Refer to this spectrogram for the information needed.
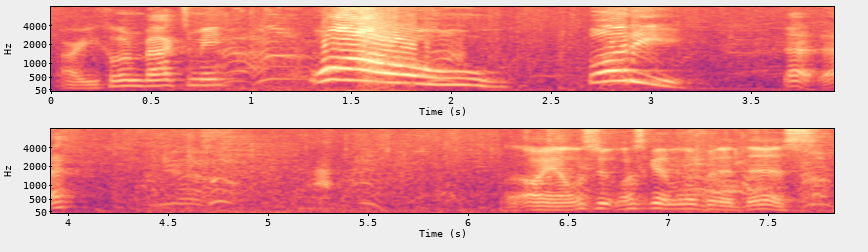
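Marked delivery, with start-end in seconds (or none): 0.8-3.2 loud, high, drawn-out alarm; startled whoa. Real, not acted. Player as boss comes back at them, startled yell. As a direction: yell a long whoa, then buddy.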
